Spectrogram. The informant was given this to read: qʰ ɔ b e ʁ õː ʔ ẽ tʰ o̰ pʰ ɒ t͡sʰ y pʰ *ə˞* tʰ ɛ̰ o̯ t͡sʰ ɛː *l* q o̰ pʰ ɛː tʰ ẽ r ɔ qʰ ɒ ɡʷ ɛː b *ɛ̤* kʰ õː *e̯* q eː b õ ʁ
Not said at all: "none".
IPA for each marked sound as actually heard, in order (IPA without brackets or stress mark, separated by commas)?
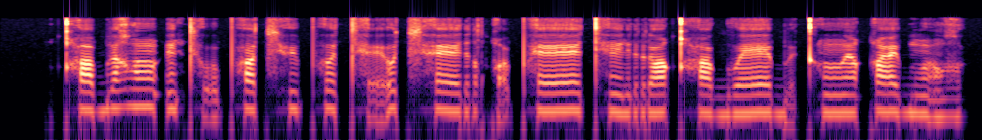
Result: ɤ, r, ɛ̰, e̯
